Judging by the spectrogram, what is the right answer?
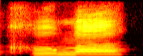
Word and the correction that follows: Kama: From I'm probably saying his name wrong. I'm pretty sure I'm saying it wrong. And Fantastic Beasts. – Yusuf Kama? – Yeah, there Kama. Ooh, I was like, what's that?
